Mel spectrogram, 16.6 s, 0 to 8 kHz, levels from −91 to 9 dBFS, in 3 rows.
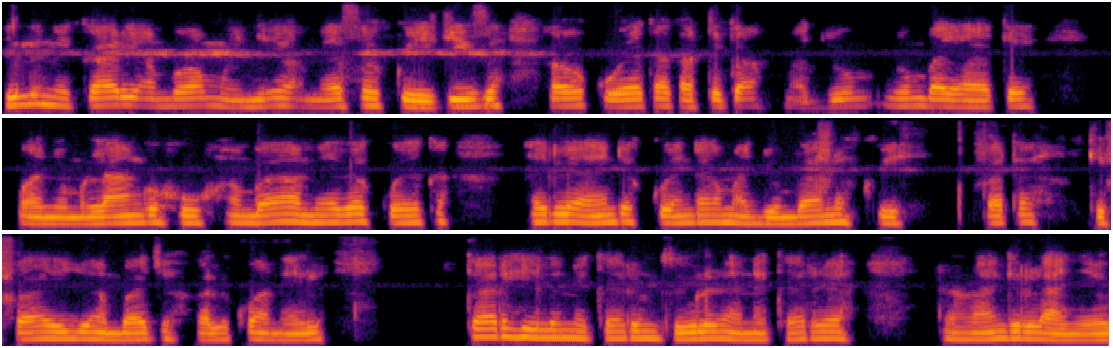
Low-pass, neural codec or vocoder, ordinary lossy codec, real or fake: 7.2 kHz; none; Opus, 32 kbps; real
